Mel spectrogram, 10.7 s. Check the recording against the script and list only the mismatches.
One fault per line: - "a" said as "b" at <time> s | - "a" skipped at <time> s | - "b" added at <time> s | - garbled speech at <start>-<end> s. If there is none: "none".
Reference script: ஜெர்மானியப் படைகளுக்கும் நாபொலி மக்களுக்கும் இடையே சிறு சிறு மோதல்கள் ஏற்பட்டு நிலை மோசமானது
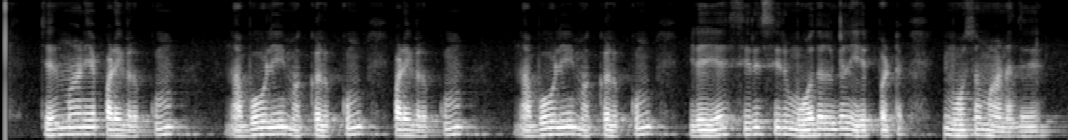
- "படைகளுக்கும் நாபொலி மக்களுக்கும்" added at 3.9 s
- "நிலை" skipped at 9.0 s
